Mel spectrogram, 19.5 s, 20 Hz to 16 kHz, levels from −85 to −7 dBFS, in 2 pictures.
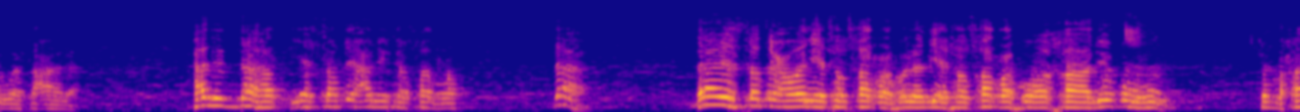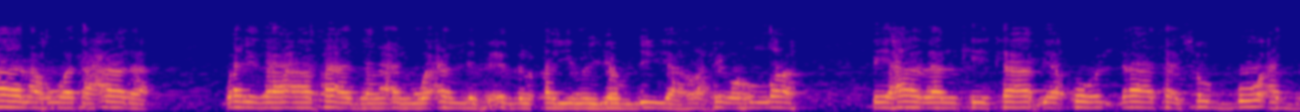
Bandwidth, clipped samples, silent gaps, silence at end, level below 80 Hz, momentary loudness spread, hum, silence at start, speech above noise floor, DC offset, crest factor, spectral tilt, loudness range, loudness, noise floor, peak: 8.6 kHz; under 0.1%; none; 0 s; -72 dBFS; 12 LU; none; 0 s; 34 dB; under 0.1%; 22 dB; -7 dB/octave; 6 LU; -30 LUFS; -63 dBFS; -8 dBFS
